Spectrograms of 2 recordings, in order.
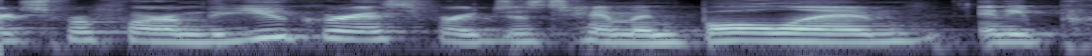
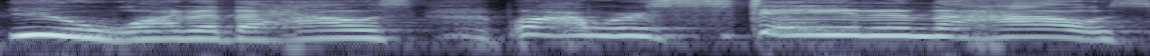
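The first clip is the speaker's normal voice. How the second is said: high-pitched, unhinged screaming outburst; 6 semitones higher than usual. Retelling a story about George and Kathy, retelling George screaming. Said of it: "And George screams".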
